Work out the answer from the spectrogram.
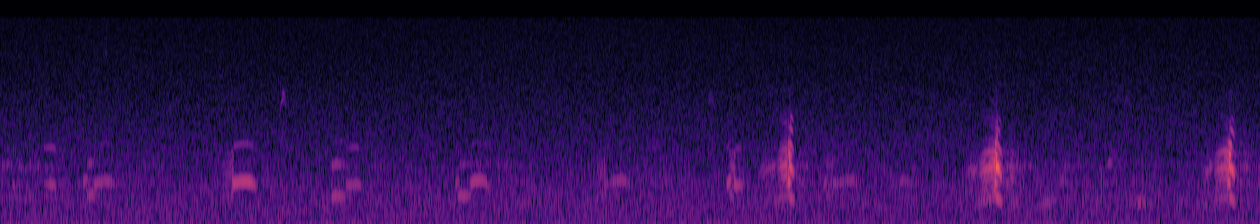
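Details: Red-breasted merganser producing soft, nasal honking notes that give way to three loud, harsh rasping calls spaced about two seconds apart near the end, over a low background hiss.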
